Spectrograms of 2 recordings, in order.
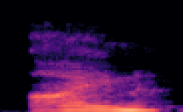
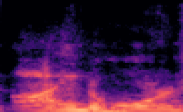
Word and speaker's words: Einkorn: Nathan Einkorn. Oh. There's a fucking K, bro. Oh, I've been calling him Nathan Einhorn his whole life.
